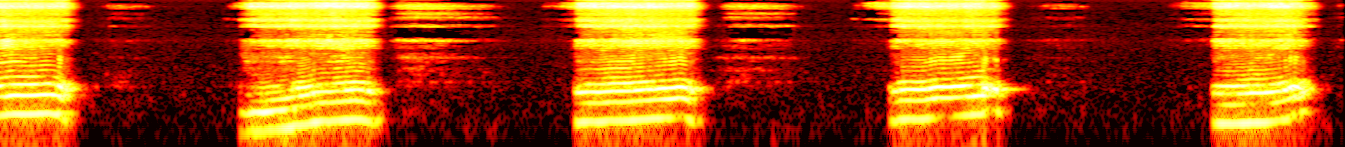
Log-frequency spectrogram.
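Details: Young Chinese woman in deep sleep, real recorded snoring with mouth blowing: very loud, rattling inward snores about every three seconds with soft outward breaths between; heavy open-mouth snoring.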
